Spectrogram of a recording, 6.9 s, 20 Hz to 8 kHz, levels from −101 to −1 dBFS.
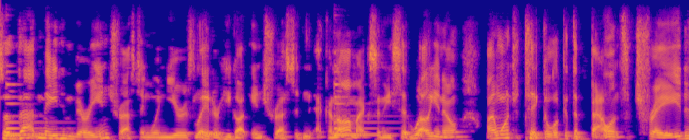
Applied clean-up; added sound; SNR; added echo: classical method Wiener filter.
